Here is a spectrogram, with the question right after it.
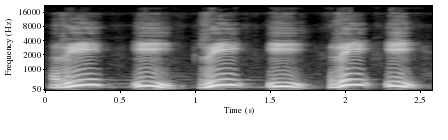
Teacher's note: री में देखने आपकी जीभ ऊपर छत के आगे वाले भाग को टच कर रही है, और ई में पीछे वाले को, तो आगे वाले को टच करेगी, तो री क्या है, मूर्धन्य है।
